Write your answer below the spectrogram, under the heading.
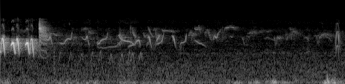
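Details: Nightingale, locally called sikatan londo, singing a quick, varied twittering phrase of high chirps and slurred notes after a loud opening burst, with faint low thumps in the background.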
